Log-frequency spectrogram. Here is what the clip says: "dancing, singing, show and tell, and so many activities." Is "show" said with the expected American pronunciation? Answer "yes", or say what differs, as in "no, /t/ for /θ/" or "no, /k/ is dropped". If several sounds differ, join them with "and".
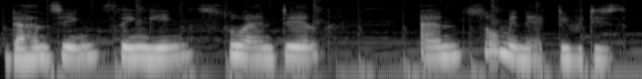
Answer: no, /s/ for /ʃ/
